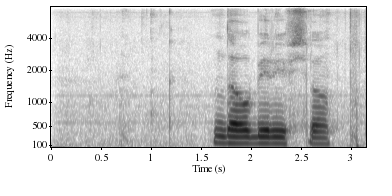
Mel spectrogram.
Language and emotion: Russian, neutral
